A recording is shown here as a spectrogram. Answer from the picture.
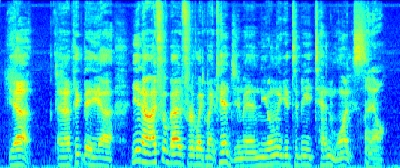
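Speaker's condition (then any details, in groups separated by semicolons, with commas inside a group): Cerebral palsy; lifelong atypical speech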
